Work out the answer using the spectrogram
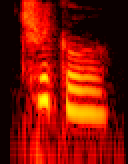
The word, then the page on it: trickle: ‘trıkəl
